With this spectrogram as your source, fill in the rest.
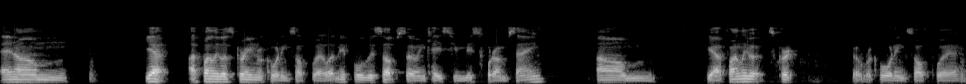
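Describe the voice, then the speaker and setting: Speaking with an Australian accent, a man talks at a fairly quick pace and a fairly low pitch with fairly even intonation and long, frequent pauses. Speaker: gaming YouTuber. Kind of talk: gameplay commentary. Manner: fast.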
